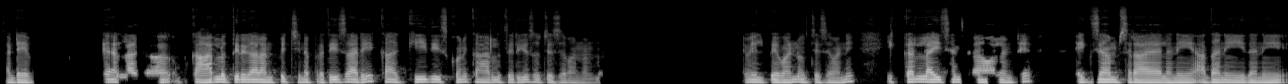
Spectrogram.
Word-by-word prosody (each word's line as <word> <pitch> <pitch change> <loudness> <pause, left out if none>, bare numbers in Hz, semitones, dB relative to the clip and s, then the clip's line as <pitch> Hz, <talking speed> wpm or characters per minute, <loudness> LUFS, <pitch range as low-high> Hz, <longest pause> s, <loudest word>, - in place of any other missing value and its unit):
అంటే 105 0 +2
అంటే 95 - -11 0.7
అలాగా 110 -1 -3 0.4
కార్‌లో 110 +3 +4
తిరగాలనిపిచ్చిన 110 -2 +2
ప్రతిసారి 115 +2 +1 0.2
క - - +3 0.2
కీ 120 - +2
తీసుకొని 115 +1 -1
కార్‌లో 110 0 0
తిరిగేసి 110 +1 -2
వచ్చేసేవాడిని 95 -3 -6
అన్నమా 85 +2 -15 1.5
వెళ్ళిపోయేవాడిని, 105 +1 +1
వొచ్చేసేవాడిని. 100 +4 -3 0.4
ఇక్కడ 120 +5 +1
లైసెన్స్ 115 +1 +1
రావాలంటే, 110 +1 0 0.6
ఎగ్జామ్స్ 110 +1 +2
రాయాలని, 100 0 +2 0.2
అదని, 105 +1 +1
ఇదని, 100 0 0
105 Hz, 100 wpm, -21 LUFS, 100-115 Hz, 1.5 s, కార్‌లో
